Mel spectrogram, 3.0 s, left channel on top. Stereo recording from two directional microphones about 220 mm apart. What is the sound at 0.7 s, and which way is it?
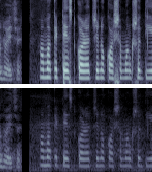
Speech, 45° left (ahead or behind).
